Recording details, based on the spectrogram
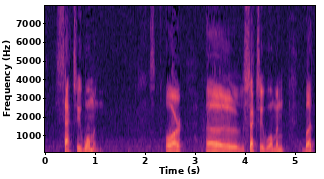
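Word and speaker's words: Sacsayhuamán: above the the colonial city of Cusco called sexy woman or a sexy woman but the actual pronunciation is sexy woman and the this was where the Incas suffered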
